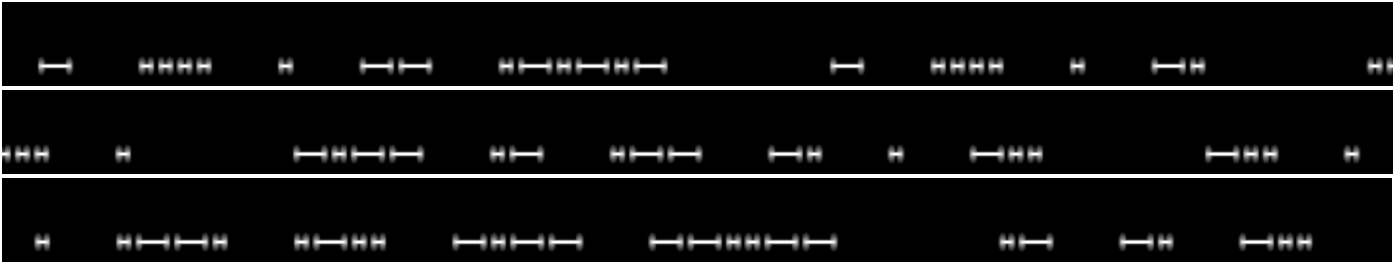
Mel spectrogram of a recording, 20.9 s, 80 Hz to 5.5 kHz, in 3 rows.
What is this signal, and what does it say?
Morse code, heard as a keyed tone, about 25 wpm, spaced as for 16 wpm, 700 Hz. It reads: THEM. THEN HE YAWNED DEEPLY, AND
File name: Pinocchio / Pinocchio ch7 10 25 ik1hge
